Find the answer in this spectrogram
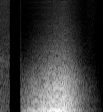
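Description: A whoosh sound effect: one deep rushing swell that builds for about a second and then fades out.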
